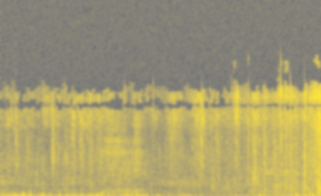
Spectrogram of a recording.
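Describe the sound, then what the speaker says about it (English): Goats shuffle around a pen with irregular hoof clops and thumps and a faint bleat, close by, as people talk quietly. "we got the goats on the other side of the fence, but two of them ended up getting back in"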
